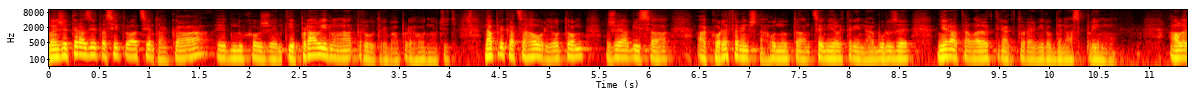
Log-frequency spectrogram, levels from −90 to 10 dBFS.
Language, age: Slovak, 40-59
